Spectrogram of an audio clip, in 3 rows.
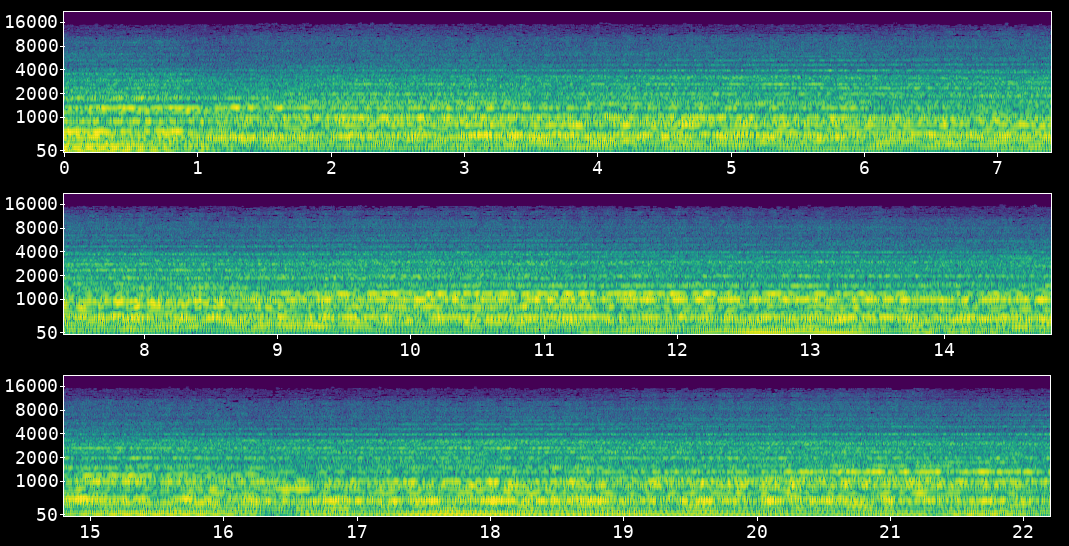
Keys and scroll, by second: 1.0 v, 1.4 ctrl+t, 3.1 ctrl+alt+t, 6.0 ctrl+j.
